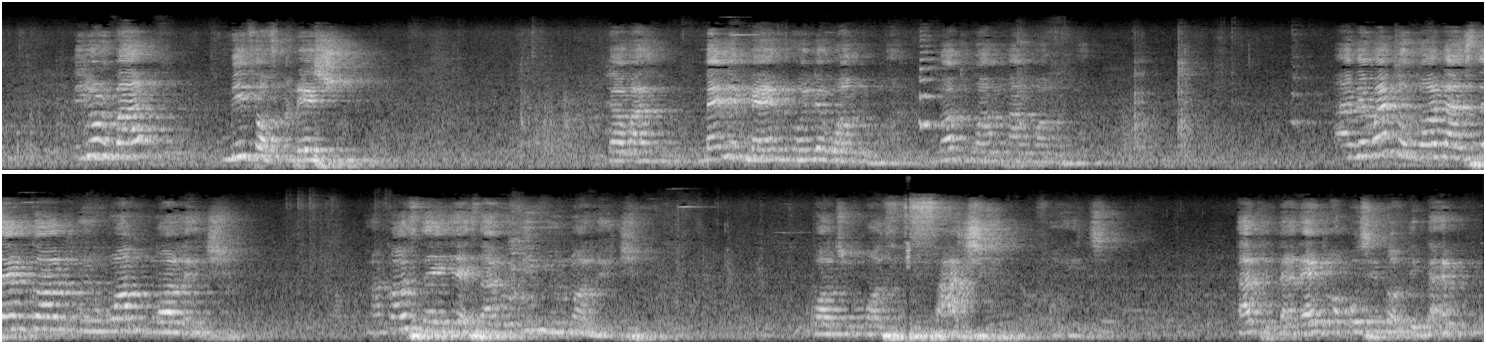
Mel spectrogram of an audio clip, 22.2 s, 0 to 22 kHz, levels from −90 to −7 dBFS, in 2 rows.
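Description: At 17.90 to 17.94 s there's a corrupt frame decoded: one compressed frame got flipped bits and the decoder played it anyway, so misread gains dump energy in the wrong bands. You hear a short, fairly loud chirp, blip or burst of noise, peaking around -10 dBFS.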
